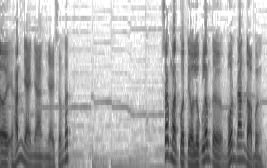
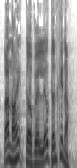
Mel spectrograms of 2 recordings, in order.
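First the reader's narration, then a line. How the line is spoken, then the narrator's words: Angry frightened shout. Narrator (Vietnamese): Tiểu Lục Lâm Tử vừa giận vừa sợ hét lên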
